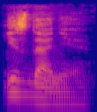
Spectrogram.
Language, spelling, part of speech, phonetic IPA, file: Russian, издание, noun, [ɪzˈdanʲɪje], Ru-издание.ogg
- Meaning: 1. publication 2. issue 3. promulgation 4. edition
